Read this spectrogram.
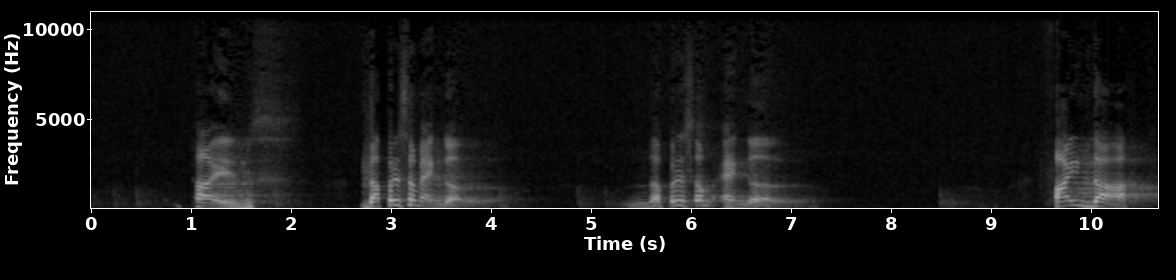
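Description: A middle-aged man speaks calmly and clearly into a clip-on microphone, explaining in short phrases with pauses.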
